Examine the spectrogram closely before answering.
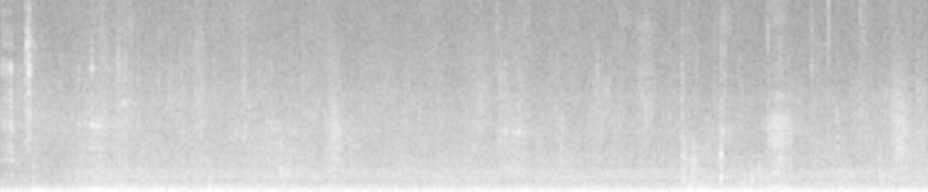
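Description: A large seated audience rustles and shifts quietly in a big echoing hall.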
